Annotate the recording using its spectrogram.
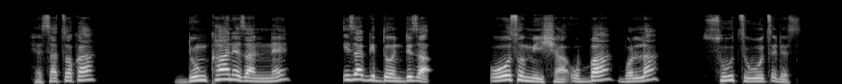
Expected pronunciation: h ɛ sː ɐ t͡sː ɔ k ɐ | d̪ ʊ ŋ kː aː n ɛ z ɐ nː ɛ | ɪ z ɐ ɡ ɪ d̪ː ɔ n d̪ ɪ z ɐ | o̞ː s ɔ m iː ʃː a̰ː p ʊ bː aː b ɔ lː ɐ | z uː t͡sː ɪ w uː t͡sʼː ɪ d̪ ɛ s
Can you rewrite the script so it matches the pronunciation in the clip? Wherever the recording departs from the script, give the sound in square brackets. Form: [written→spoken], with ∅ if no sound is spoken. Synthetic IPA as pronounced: h ɛ sː ɐ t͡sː ɔ k ɐ | d̪ ʊ ŋ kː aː n ɛ z ɐ nː ɛ | ɪ z ɐ ɡ ɪ d̪ː ɔ n d̪ ɪ z ɐ | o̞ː s ɔ m iː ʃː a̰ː [p→ʔ] ʊ bː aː b ɔ lː ɐ | [z→s] uː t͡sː ɪ w uː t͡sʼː ɪ d̪ ɛ s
